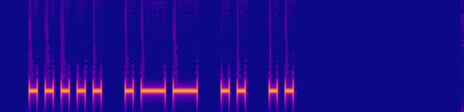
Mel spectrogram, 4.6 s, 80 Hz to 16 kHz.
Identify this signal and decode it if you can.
Morse code, heard as a keyed tone, about 15 wpm, 700 Hz. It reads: 5WII
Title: Four Challenging Letter-Number Combinations 15wpm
